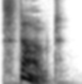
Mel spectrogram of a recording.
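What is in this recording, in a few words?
"stout", British English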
